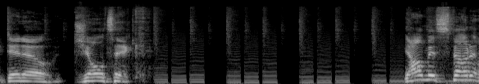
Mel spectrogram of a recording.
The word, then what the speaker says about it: Joltik: No, you got it with an X. You got Joltix. It's Joltik. Unless I missed you spell it right the first time.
